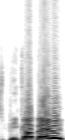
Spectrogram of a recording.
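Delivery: teasing, very high, loud shout.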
